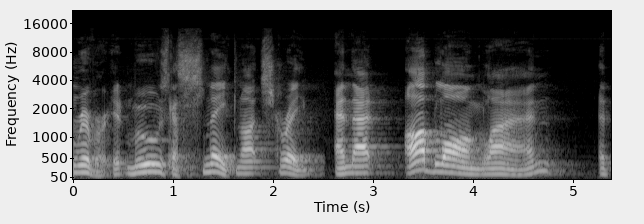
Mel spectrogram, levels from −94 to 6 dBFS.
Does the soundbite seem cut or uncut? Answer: cut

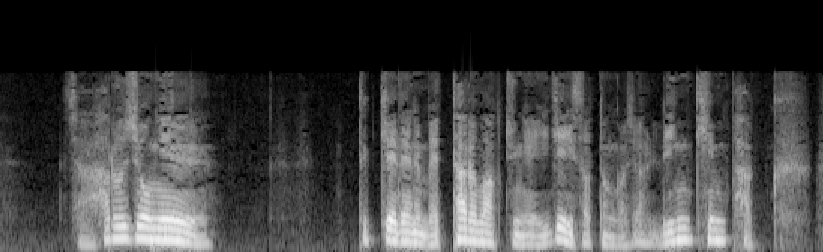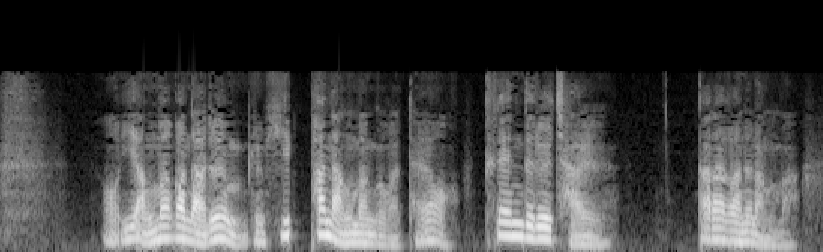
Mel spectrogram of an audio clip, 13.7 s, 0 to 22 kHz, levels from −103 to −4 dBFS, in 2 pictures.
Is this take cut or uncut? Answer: uncut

